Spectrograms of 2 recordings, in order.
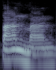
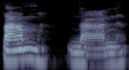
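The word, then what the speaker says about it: Bamnan: I always want to say Bandman, but it's not. It's Bam, Nan, and Silvercork.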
